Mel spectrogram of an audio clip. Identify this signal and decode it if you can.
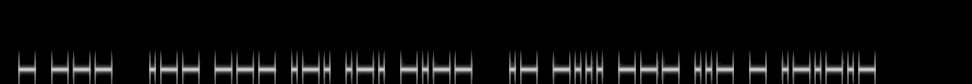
Morse code, heard as a keyed tone, about 22 wpm, 700 Hz. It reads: TO WORRY ABOUT.
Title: Sentences from Top 1100 Words 22wpm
